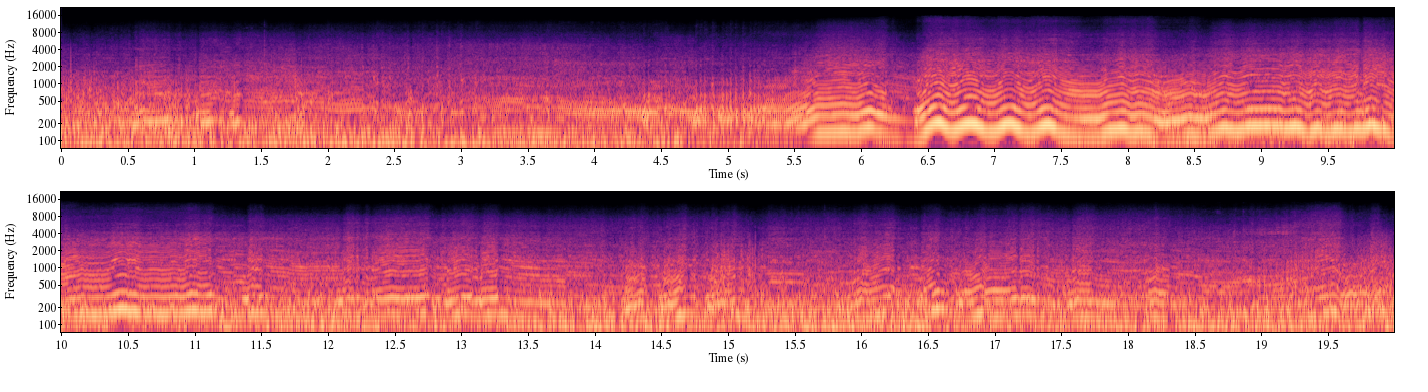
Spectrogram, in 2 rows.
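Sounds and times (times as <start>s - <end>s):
two-stroke motorcycle engine revving: 0.0s - 20.0s.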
